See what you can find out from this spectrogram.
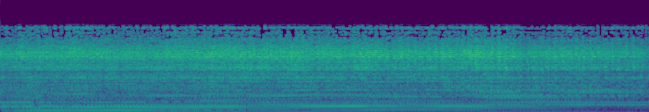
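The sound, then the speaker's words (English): A helicopter loaded with boxes of supplies drones loudly and steadily as it takes off, a dense mechanical roar over a low humming tone that wavers slightly in pitch, with no voices. “Bring the copter closer”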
